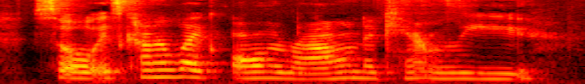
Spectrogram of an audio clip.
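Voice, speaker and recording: Speaking at a fairly slow pace, a woman with a fairly high pitch and ordinary pitch variation uses a plain, everyday voice. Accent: American. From South Florida. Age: 20s. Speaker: beauty vlogger. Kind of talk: tutorial with Q&A. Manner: casual, filler-heavy.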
